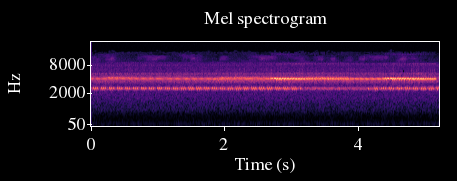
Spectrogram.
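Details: Bell cricket ringing continuously at a high pitch, growing louder in two swells toward the end. Beneath it, a lower, evenly pulsed cricket trill beats rapidly.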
